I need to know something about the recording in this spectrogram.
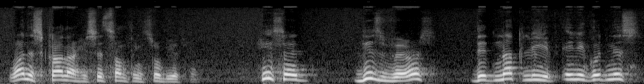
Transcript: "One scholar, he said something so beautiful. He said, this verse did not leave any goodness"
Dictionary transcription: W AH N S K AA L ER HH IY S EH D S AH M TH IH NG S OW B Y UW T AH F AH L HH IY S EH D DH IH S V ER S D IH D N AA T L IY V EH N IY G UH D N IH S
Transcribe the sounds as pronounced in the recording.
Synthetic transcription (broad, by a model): W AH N S K AA L ER HH IY S EH D S AH M TH IH NG S OW B Y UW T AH F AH L HH IY S EH D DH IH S V ER S D IH D N AA T L IY V EH N IY G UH D N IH S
